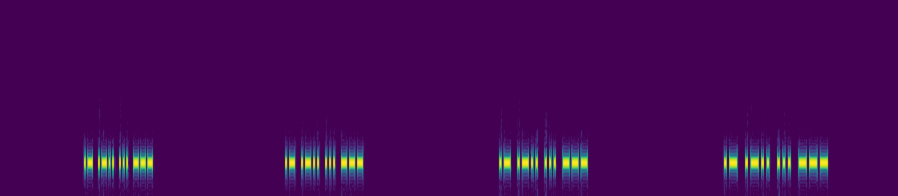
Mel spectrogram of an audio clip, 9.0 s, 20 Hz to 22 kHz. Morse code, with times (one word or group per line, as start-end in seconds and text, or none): 0.8-1.5 ALSO
2.9-3.6 ALSO
5.0-5.9 ALSO
7.2-8.3 ALSO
